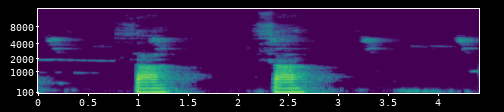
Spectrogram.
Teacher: سب سے نمبر 1 پر جو ہے وہ ہے سا۔ سا کو جو ہے نرمی سے ادا کرنا ہے، دونوں دانتوں کے بیچ میں زبان رکھ کے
